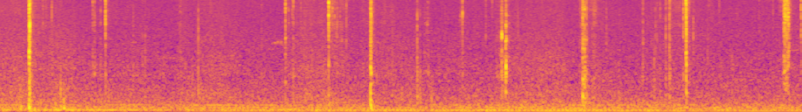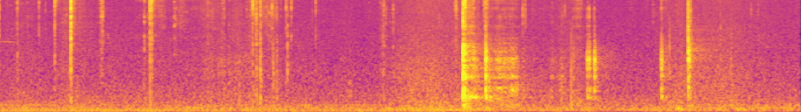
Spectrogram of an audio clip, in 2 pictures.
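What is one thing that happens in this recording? Wooden slats click and knock as a folding ruler is unfolded.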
